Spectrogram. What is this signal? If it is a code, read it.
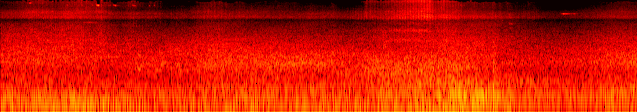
Street noise. There is no code.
